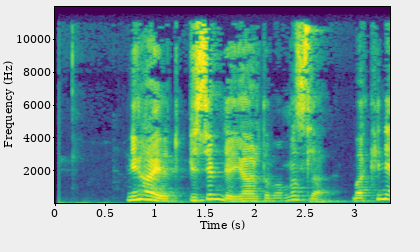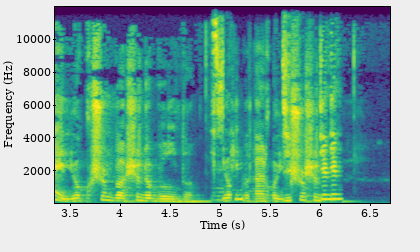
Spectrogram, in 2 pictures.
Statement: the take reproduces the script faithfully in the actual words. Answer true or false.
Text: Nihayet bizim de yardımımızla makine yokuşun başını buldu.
false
